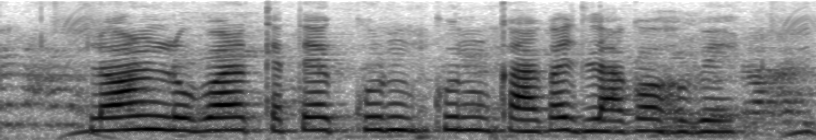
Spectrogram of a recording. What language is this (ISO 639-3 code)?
mag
